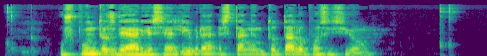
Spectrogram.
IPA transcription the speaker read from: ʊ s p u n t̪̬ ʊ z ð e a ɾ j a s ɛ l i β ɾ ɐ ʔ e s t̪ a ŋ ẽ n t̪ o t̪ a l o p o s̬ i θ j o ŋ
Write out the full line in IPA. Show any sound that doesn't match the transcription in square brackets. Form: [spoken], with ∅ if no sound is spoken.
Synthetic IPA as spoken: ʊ s p u n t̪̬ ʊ z ð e a ɾ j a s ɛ l i β ɾ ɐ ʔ e s t̪ a ŋ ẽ n t̪ o t̪ a l o p o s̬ i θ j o ŋ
